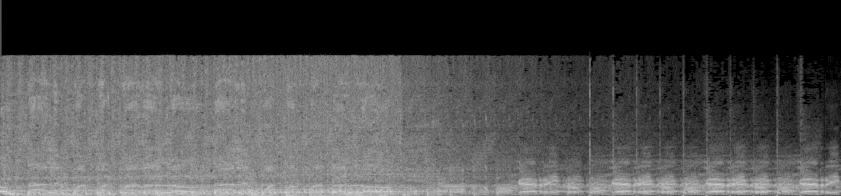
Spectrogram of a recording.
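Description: Dance music mixed live on a Pioneer DJ controller. About halfway through, the treble fades out, leaving a sung line over sparse percussive clicks.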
